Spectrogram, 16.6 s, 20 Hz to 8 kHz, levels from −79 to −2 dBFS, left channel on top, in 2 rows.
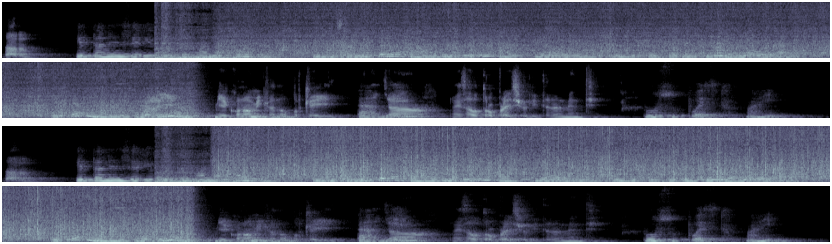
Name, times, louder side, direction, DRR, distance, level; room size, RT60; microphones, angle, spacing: voice 1, 0.7-2.7 3.1-8.0 8.8-10.1 11.8-12.4 14.7-16.0, right 2 dB, 10° right, -1 dB, 0.3 m, -30 dB
sound 1, 1.5-3.6, left 1 dB, 30° left, 0.9 m, -35 dB
sound 2, 2.1-10.2, right 4 dB, 75° right, 0.6 m, -30 dB
voice 2, 9.7-11.6 11.9-14.2, left 5 dB, 60° left, 8 dB, 0.4 m, -34 dB
5.0 x 2.7 x 3.6 m, 0.97 s
head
